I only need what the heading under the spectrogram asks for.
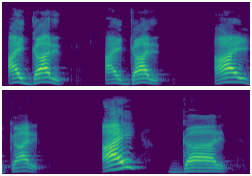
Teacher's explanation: Qubeen taantun dubbachiiftuu lama jidduutti dhufnaan akka qubee daatti dubbifamti yookaan immoo daa akkamii daa jajjaba osoo hin ta'in daa laaftuu soft jechuudha. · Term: flap T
